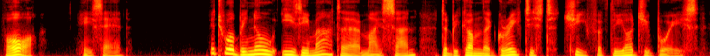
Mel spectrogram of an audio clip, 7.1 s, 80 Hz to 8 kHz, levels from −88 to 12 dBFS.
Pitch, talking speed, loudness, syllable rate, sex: 120 Hz, 160 wpm, -20 LUFS, 4.7 syllables/s, male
